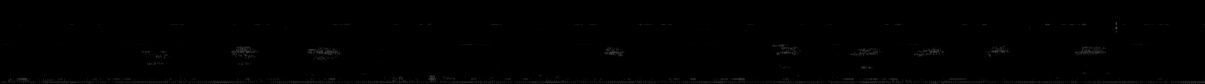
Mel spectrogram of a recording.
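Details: Black francolin, known locally as kala teetar, calling: a series of short, harsh, grouped notes in two bouts with short pauses between, heard at a distance over a steady low hum.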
